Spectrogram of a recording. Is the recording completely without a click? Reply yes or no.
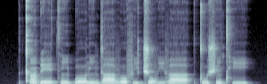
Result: yes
